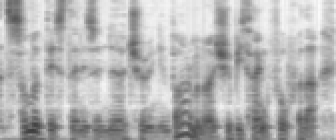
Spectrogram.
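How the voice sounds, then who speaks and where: A man's somewhat breathy voice with very wide pitch swings. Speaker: songwriter podcaster. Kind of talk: reflective podcast monologue. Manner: fast.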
